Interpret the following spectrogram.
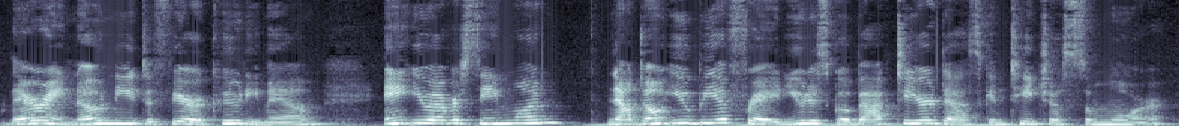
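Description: A woman's voice: fairly high pitch, normal speed, darkish tone, lightly acted. A woman voicing a small, eager and courteous schoolboy with a folksy rural Southern US accent in a story. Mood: gently reassuring. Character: small eager schoolboy, polite, gallant and protective.

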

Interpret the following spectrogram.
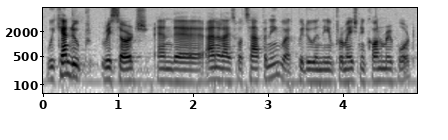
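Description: A man's voice: medium pitch, fairly even intonation, fairly bright tone. A man speaking on a conference panel for an international organization, hesitating often between phrases. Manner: halting, with many fillers. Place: large conference room.

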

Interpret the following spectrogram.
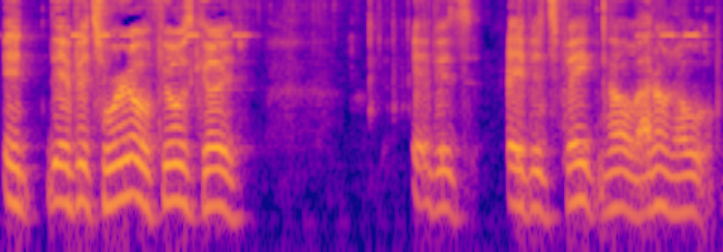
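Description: Young guy on his phone live, high voice, brags about his chains, hypes gifters. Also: steady tone, slow, slight background noise. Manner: boastful, teasing, shouting out gifters. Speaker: livestream host. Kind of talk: casual livestream banter. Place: indoor room. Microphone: phone at arm's length.

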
